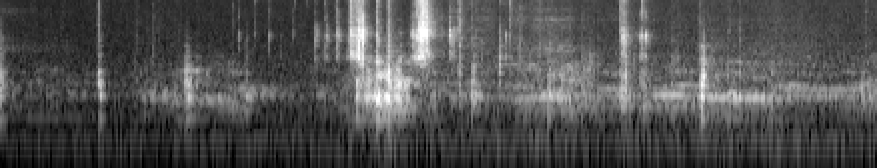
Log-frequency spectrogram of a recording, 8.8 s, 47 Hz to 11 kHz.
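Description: Beyblade Flash Sagittario 230WD spinning in a plastic stadium: a few light clicks, a brief rattling clatter a few seconds in, then a faint steady spinning hum with occasional ticks as the top wobbles on the stadium floor.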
